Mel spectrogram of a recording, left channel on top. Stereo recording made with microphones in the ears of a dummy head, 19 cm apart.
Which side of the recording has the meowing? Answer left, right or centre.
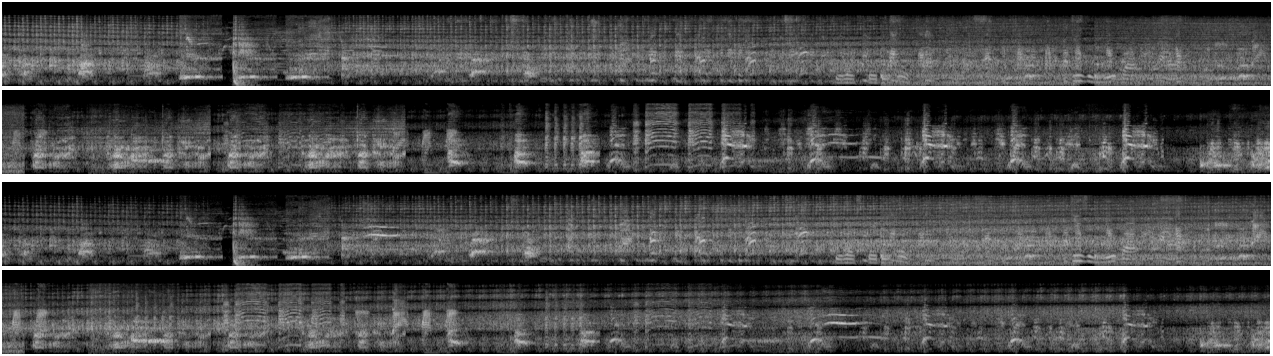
right.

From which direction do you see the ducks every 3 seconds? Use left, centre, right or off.
left, left, left, centre, right, right, left, left, left.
